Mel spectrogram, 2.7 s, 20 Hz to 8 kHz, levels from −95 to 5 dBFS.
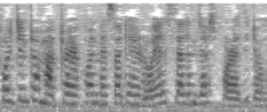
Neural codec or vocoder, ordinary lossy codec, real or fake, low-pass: vocoder, 24 kHz, 100 mel bands, Vocos; MP3, 64 kbps; fake; 7.2 kHz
